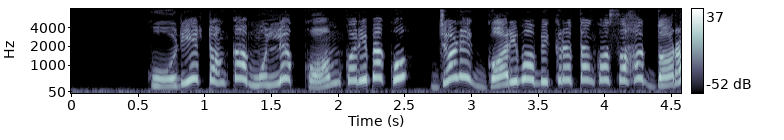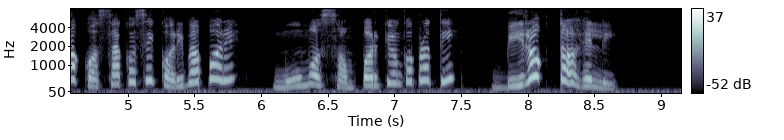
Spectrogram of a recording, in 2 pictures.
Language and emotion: Odia, angry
